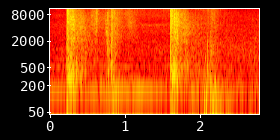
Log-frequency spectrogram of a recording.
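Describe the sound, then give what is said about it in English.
Pistol gunshots ring out as two gunmen fire on two men during a street holdup on Pearl Street: a few sharp, loud cracks come in two separate clusters, each followed by a fainter report. “The pair simply pulled their triggers. Fred Parmenter and Alessandro Berardelli went down.”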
